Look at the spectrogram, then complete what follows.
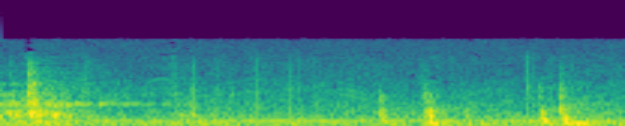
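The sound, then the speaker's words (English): A heavy mausoleum door in a cemetery groans slowly open, a drawn-out low creak with a few scraping bumps along the way, with no voices. “Now, this mausoleum door... it isn't. Isn't it?”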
